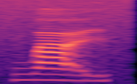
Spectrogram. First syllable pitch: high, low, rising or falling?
low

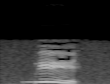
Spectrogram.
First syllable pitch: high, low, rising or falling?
falling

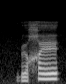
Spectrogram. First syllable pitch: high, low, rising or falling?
low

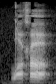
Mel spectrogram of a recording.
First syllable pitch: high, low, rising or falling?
low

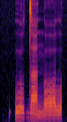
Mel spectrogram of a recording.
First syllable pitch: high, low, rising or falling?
high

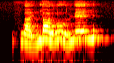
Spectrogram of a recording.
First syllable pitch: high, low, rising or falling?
low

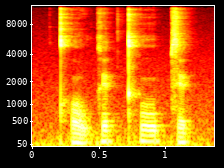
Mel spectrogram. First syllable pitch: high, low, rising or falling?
low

